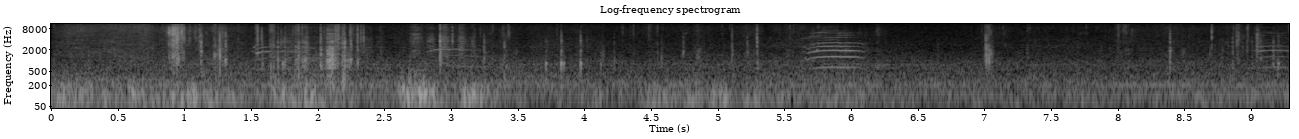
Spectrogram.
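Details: Stray cat calling quietly while being patted on the lower back; one clear short mew near six seconds plus fainter mews, among clicks and handling noise.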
